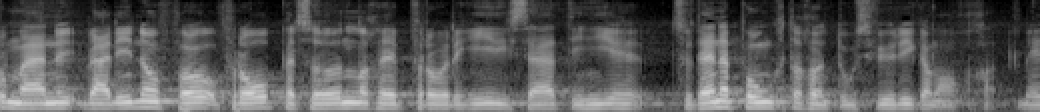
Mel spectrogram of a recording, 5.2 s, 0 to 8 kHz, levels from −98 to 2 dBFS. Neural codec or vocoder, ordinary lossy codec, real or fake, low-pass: none; none; real; none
